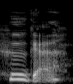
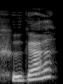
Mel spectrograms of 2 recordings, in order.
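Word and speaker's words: hygge: living so the very last one is holy Huga it's spelled h y g g e it is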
